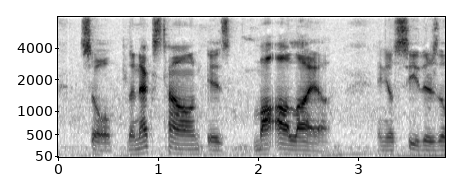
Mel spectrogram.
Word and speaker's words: Maalaea: the next town is ma'alaya and you'll see there's a little apostrophe in between the two A's so there's a pause ma'ala it's not Malaya it's not Malia it's ma'alaya so from there you'll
